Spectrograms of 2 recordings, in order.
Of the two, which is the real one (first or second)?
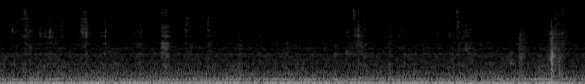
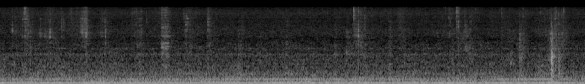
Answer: second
